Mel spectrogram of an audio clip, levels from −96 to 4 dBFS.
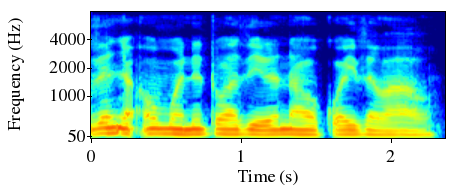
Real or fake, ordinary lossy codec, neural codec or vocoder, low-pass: fake; none; vocoder, 44.1 kHz, 128 mel bands, Pupu-Vocoder; 7.2 kHz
